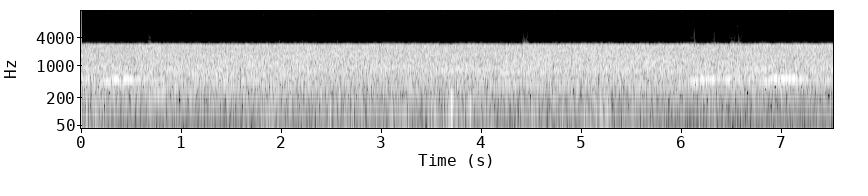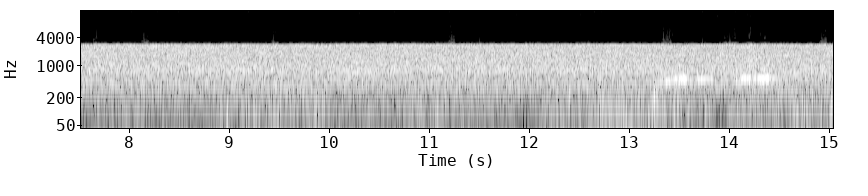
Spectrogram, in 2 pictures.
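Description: A short two-note hooting bird call, repeated three times about six and a half seconds apart (at the start, about six and a half seconds in, and near the end), over a steady background hiss.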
